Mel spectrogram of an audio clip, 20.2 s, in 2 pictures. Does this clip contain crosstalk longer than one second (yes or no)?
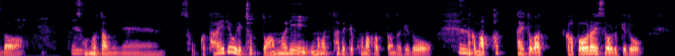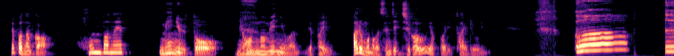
no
